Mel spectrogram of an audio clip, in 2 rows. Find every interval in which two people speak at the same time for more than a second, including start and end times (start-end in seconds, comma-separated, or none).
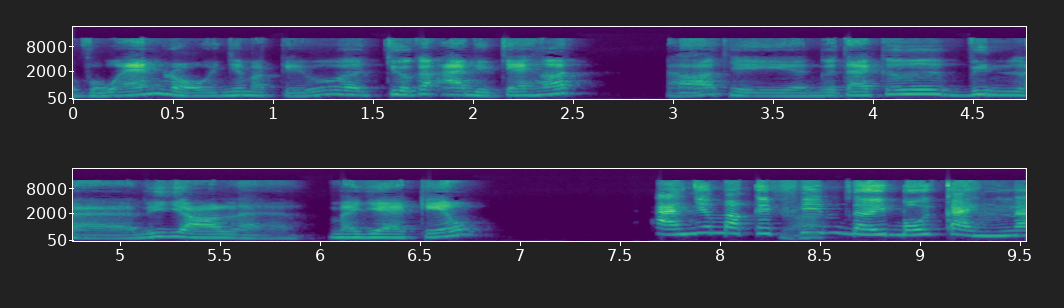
none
